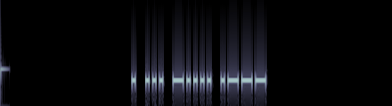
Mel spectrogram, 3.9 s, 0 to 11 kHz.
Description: Morse code, heard as a keyed tone, about 36 wpm, 700 Hz. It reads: ES6J
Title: Four Challenging Letter-Number Combinations 35wpm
